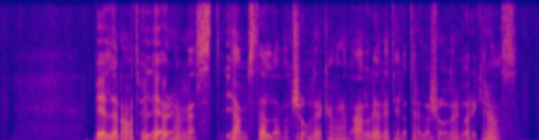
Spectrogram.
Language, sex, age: Swedish, male, 19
